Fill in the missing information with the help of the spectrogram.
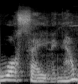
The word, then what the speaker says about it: wassailing: So could we just very, very briefly just touch on wassailing or wassailing? What's the pronunciation? – Well, I mean, I use the word wassailing.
